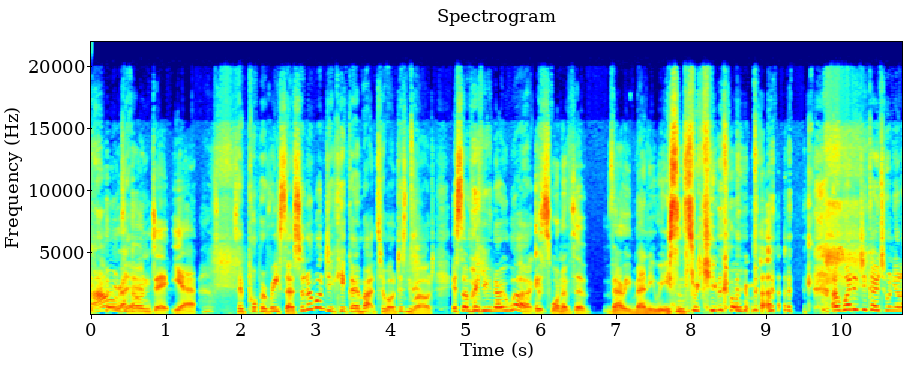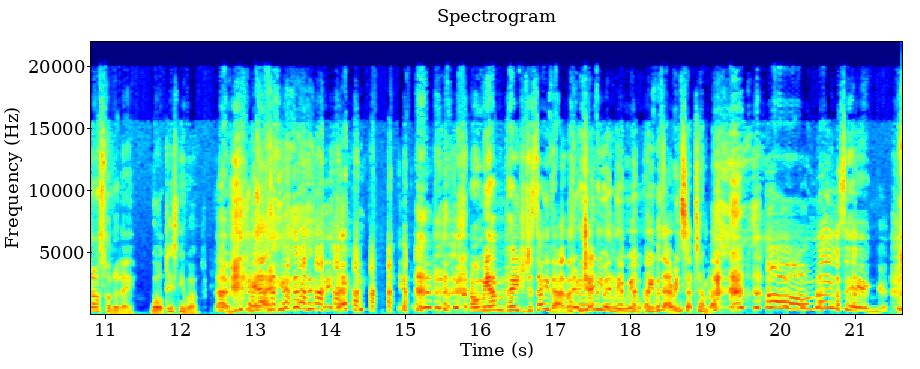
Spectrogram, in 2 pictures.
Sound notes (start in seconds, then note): 12.6 laughs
